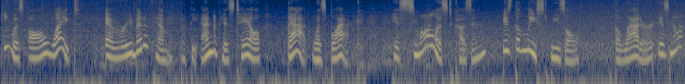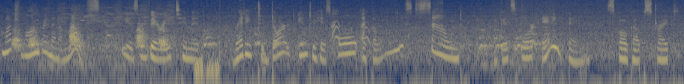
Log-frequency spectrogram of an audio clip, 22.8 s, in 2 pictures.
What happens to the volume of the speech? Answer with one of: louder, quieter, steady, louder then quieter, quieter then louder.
steady.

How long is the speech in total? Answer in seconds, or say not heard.
23 s.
